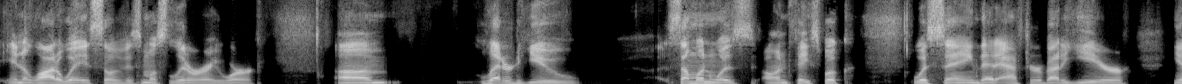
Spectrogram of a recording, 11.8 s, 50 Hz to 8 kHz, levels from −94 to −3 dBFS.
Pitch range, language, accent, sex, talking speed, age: 110-135 Hz, English, American, male, 135 wpm, 30-49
